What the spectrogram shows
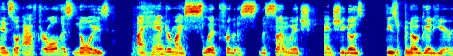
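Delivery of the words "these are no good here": put-on rude, belligerent voice. Retelling what the woman at the counter said: imitating a belligerent tone.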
